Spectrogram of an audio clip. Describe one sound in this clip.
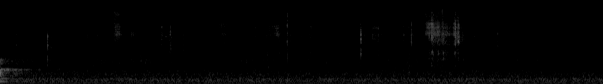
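Paper pages rustle as a man turns them.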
